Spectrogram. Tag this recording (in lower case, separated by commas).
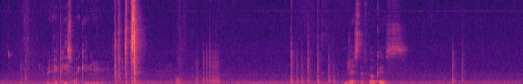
speech, inside a small room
